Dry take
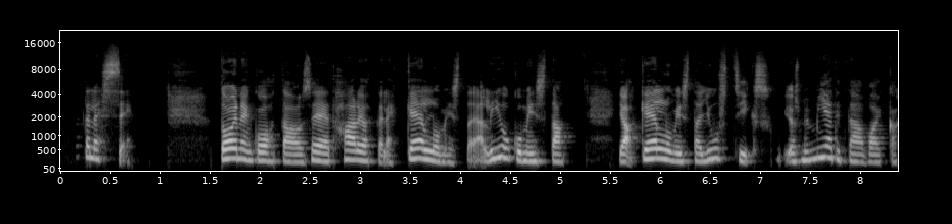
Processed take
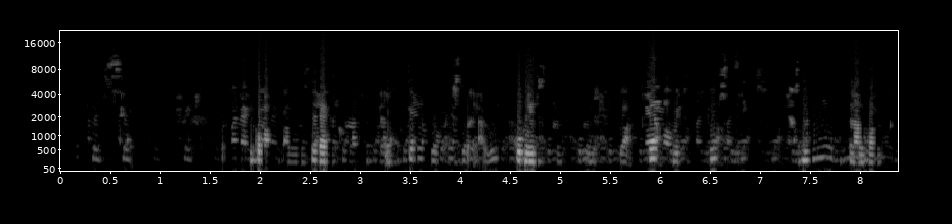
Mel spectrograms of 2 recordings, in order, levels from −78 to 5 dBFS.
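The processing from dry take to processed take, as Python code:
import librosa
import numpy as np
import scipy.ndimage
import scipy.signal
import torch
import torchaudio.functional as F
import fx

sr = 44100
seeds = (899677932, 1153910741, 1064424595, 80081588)

p1 = fx.spec_dropout(x, sr, seeds[0], share_pct=59)
p2 = fx.peak_eq(p1, sr, hz=2200.0, db=-10.0, octaves=0.4)
p3 = np.where(np.abs(p2) >= 10.0 ** (-22.5 / 20.0), p2, 0.0)
p4 = p2 + (p3 * 10.0 ** (-8.0 / 20.0))
p5 = fx.doubler(p4, sr, ms=22.0, db=-9.5)
p6 = p5 + fx.echo_filtered(p5, sr, ms=305, feedback_pct=79, hz=1900.0, wet_db=-19, dry=0)
p7 = p6 * 10.0 ** (-20 * (0.5 - 0.5 * np.cos(2.0 * np.pi * 1.5 * np.arange(len(p6)) / sr)) / 20.0)
y = p7 * 10.0 ** (-5.5 / 20.0)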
